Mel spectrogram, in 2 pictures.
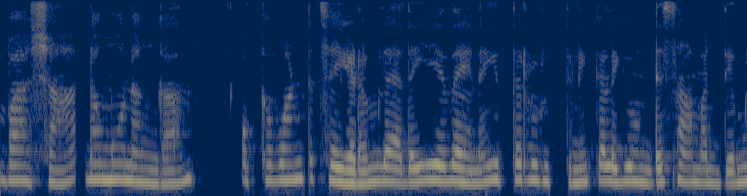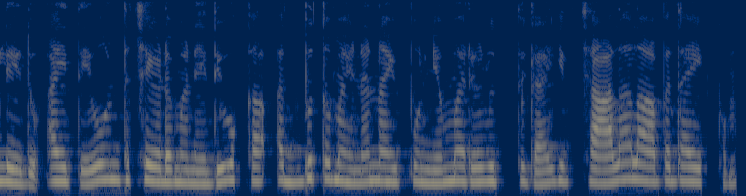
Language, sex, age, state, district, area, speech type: Telugu, female, 45-60, Andhra Pradesh, East Godavari, urban, spontaneous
